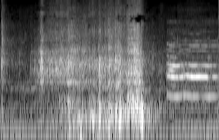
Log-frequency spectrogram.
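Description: X-Acto knife slicing through the tape on a cardboard box: a rough scraping rasp lasting about a second. A woman's short held vocal note follows near the end.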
